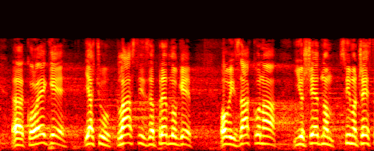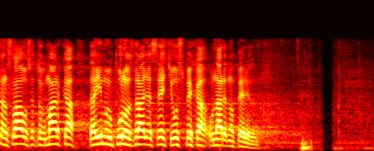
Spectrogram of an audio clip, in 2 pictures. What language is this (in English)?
Serbian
